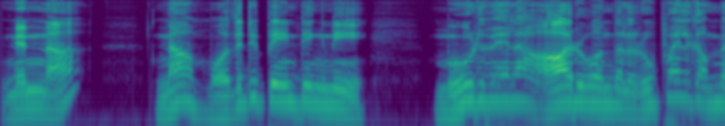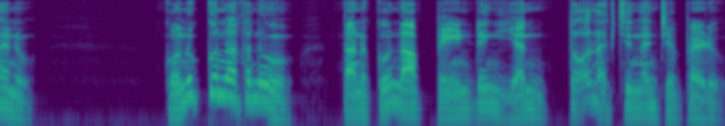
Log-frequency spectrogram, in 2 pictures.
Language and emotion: Telugu, happy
